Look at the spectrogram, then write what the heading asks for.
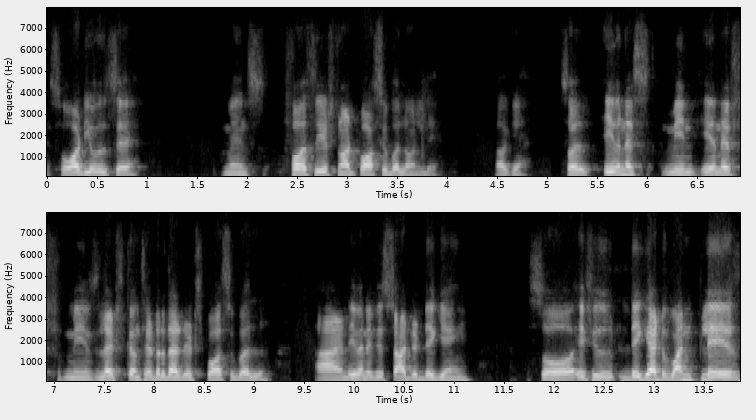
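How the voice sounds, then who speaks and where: Indian man lecturing over dull lo-fi audio. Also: fairly high pitch. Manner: filler-heavy, keeps saying "okay" and "means", asks the audience questions. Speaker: guest speaker, software engineer. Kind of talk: online lecture with slides.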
